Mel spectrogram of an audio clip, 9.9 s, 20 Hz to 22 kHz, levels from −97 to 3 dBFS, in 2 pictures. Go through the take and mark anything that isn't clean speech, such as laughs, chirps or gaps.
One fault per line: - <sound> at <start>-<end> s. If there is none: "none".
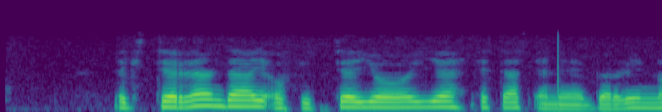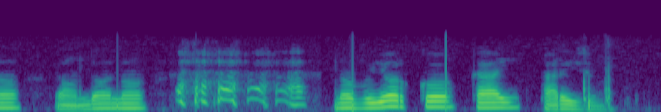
- laugh at 6.3-7.3 s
